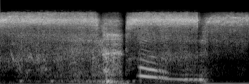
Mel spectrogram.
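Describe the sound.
A person imitates a snake, Slytherin-style snake talk, hissing in long, breathy bursts, the loud sibilant hiss broken by a brief voiced glide in the middle before hissing resumes.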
